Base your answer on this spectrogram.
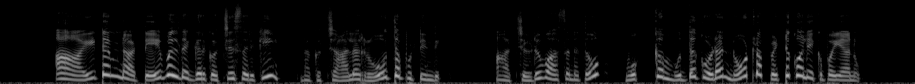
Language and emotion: Telugu, disgusted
